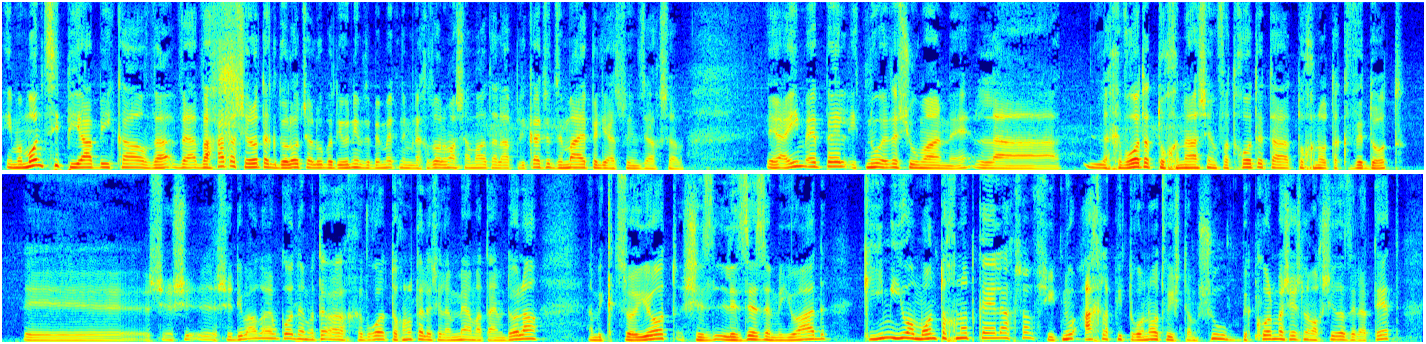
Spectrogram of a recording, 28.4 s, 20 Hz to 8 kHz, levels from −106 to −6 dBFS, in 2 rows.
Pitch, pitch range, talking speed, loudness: 150 Hz, 135-175 Hz, 150 wpm, -30 LUFS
